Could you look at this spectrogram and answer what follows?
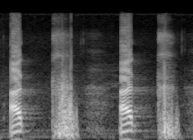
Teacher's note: Yang pertama adalah syiddah, tertahannya suara, dan hamas, dia mengadanya nafas kita. Maka ketika melafalkan huruf kaf ini, yang langkah pertama adalah tahan suaranya, barulah alirkan nafas.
